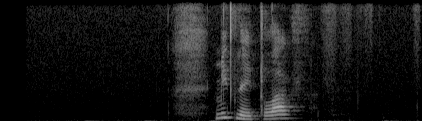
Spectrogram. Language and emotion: Russian, neutral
